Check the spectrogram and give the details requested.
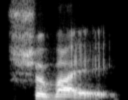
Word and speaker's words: Shivaya: to say it and then I'm going to spell it. The mantra to get in touch with Shiva is Om, O-M, Namah, N-A-M-A-Y, Shivaya, S-H-I-V-A.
